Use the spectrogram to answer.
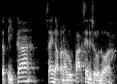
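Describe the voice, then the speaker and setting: A middle-aged man, an evangelist, telling stories as a guest in a casual interview, in a lively, animated way. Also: on the low side, a little fast.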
